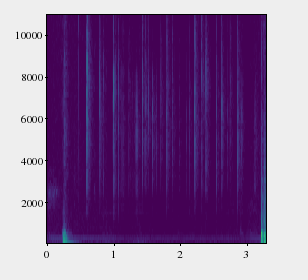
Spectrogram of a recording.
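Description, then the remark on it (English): Dice are rolled during a game, rattling and clattering in a quick burst of small, bright clicks that scatter and settle, opening with a dull thump and ending with another low knock. “S- well, I don't know what's wrong with these dice.”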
